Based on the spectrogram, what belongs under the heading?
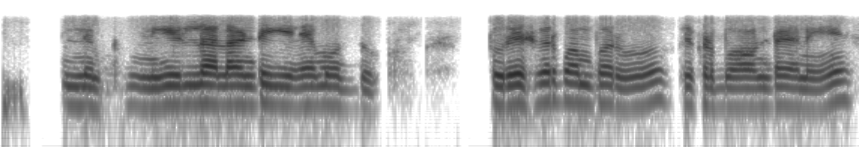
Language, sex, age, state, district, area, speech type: Telugu, male, 60+, Andhra Pradesh, Eluru, rural, conversation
